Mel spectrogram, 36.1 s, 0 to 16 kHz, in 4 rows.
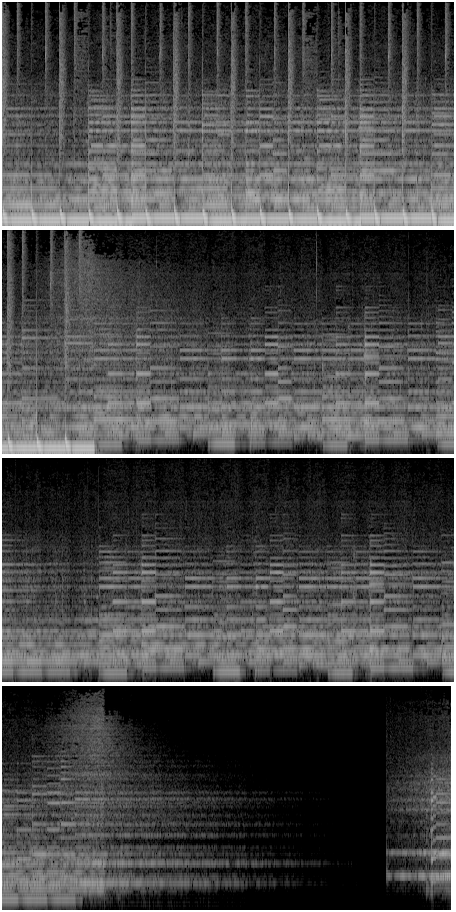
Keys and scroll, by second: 11.0 shift+F2, 11.4 Escape, 23.9 ctrl+r, 24.4 Escape, 24.7 F3, 25.1 Escape, 30.0 Escape, 34.1 shift+F2, 34.7 F3, 35.1 Escape.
